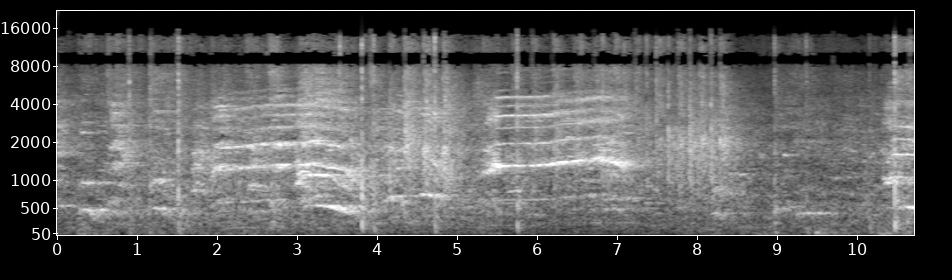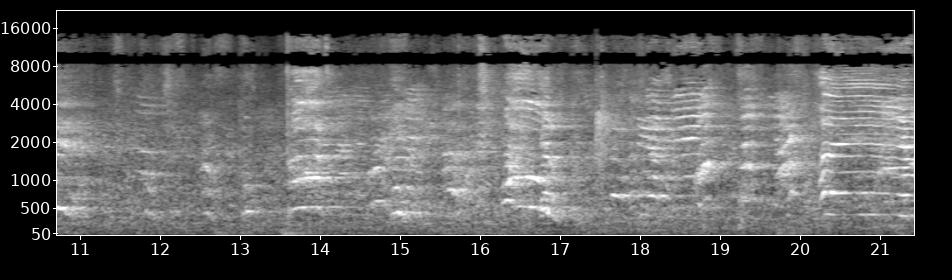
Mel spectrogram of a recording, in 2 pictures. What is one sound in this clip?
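A boy's bare feet thump on a mat.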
